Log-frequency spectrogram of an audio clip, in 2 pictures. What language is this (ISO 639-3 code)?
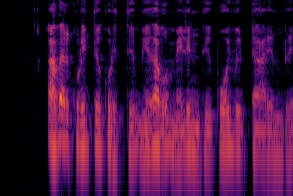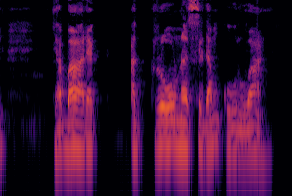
tam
